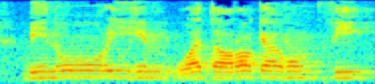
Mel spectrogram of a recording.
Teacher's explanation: juga izhar syafawi untuk mim ketemu dengan fa.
